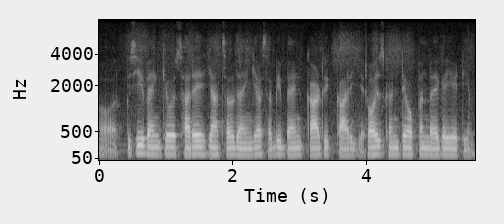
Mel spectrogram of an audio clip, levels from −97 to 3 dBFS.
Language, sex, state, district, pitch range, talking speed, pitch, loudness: Hindi, male, Rajasthan, Nagaur, 95-105 Hz, 160 wpm, 100 Hz, -26 LUFS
